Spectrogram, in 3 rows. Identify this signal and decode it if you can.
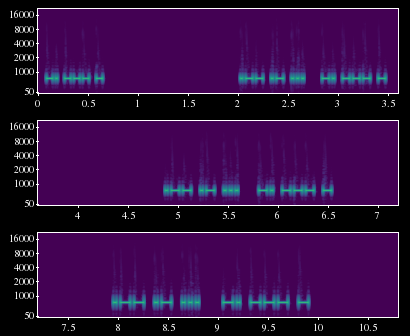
Morse code, heard as a keyed tone, about 43 wpm, 700 Hz. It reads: NOT WAS NOT WAS NOT WAS NOT
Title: Speed-Racing - Sets of 2 Words 35wpm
